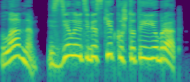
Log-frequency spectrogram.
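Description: A self-assured young man speaks slowly and with a mocking edge, as a woman narrator gives him a slightly lower voice. He stays cool and condescending. Dry, close audiobook sound. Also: sing-song, no echo. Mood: smug. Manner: mocking, unhurried. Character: cocky calm young man, smoking boyfriend.

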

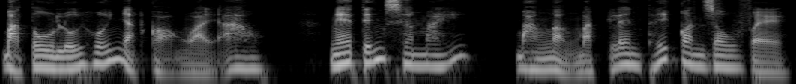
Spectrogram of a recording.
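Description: Low-voiced man narrating a ghost story. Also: normal speed, no room sound, clean studio sound. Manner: dramatic, expressive storytelling.

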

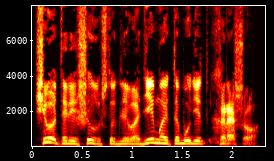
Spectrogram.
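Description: A man voicing a stern, sarcastic magical stone in an audiobook, with a curt, firm, mocking manner and a husky voice. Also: on the high side, quick pace, fairly bright tone, no room sound, studio quality, full character voice. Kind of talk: audiobook character voice.

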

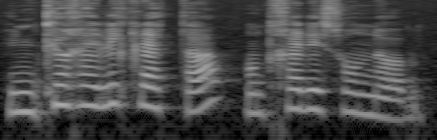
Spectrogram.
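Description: A woman reading a classic novel aloud as an audiobook, with an expressive, measured delivery. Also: mid-range voice. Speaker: audiobook reader. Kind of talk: scripted narration.

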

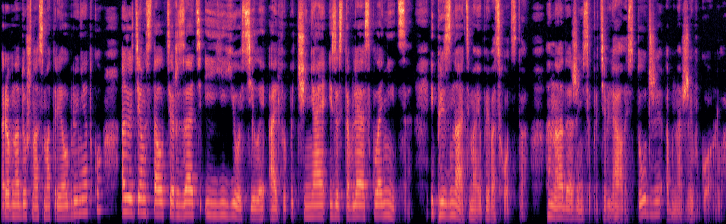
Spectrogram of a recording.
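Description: An audiobook narrator reading a dark first-person story, dramatic with hushed asides. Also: medium pitch, measured pace, creaky.

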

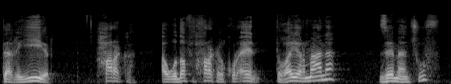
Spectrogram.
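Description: رجل مصري يعطي درس تجويد بلهجة مصرية، يشرح خطوة بخطوة ويطرح الأسئلة ويجيب عليها بنفسه. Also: male voice, a little high, animated, racing, slightly rough. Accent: Egyptian Arabic. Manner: explains step by step, asks and answers his own questions; acts out students' objections. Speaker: Quran recitation teacher. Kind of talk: tajweed lesson.

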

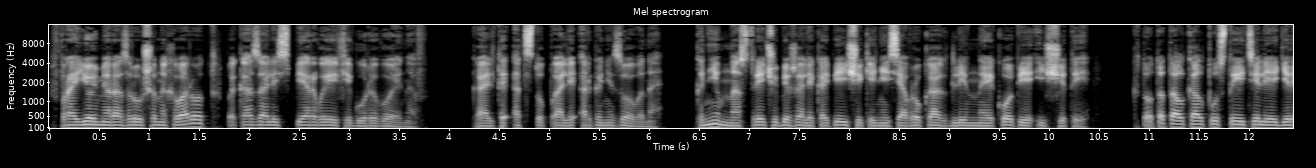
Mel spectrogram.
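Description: A man narrating a first-person fantasy audiobook in a steady, measured way. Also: low-pitched, clear, resonant tone, no echo, studio quality.

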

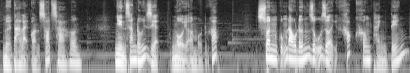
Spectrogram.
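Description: A man's voice: on the low side, wildly swooping pitch, unhurried, a little mellow, soft background music. A man reading a ghost story aloud in a dramatic, mournful storytelling manner, close to the mic. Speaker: narrator. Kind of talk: scripted ghost-story narration.

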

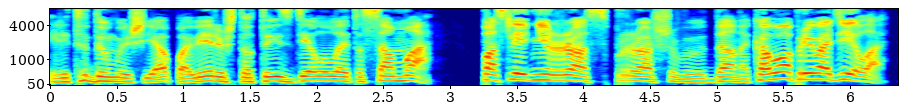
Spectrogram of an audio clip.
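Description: Woman doing a raging stepfather, middle-aged man, low voice, shouting accusations, dry close sound. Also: unhurried, creaky, slightly rough, dry recording, heavily acted. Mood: furious.

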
